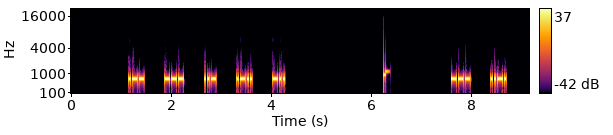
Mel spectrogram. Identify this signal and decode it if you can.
Morse code, heard as a keyed tone, about 36 wpm, spaced as for 16 wpm, 690 Hz. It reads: WOULD OF
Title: 4x Character Spacing - Top 100 Words - 35wpm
